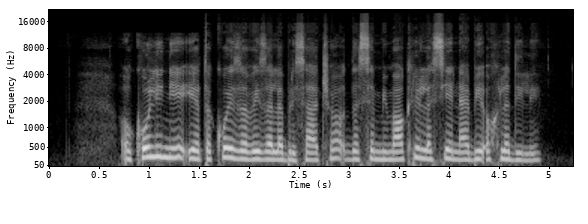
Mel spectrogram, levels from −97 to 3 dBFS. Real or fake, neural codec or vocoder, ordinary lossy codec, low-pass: fake; vocoder, 44.1 kHz, 128 mel bands every 256 samples, BigVGAN v2; Opus, 24 kbps; 19.8 kHz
